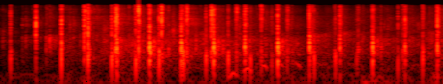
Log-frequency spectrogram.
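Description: Audience applause breaking out suddenly, with a few loud claps close by standing out sharply above the denser clapping of the rest of the crowd.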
